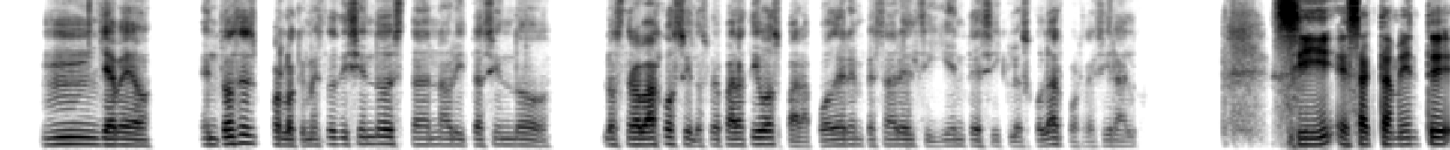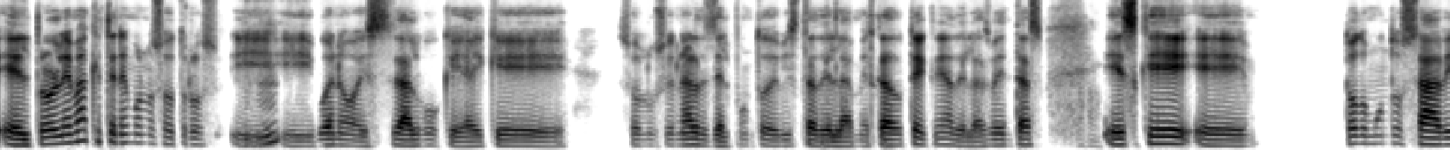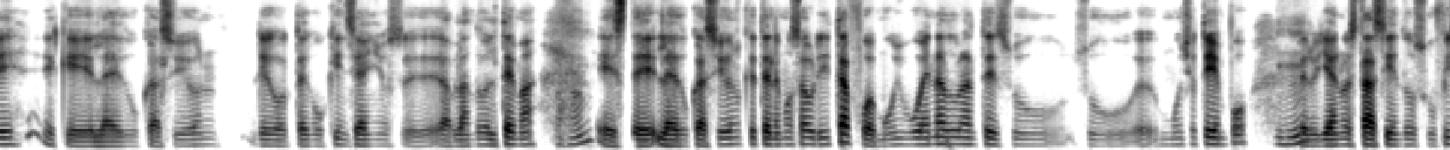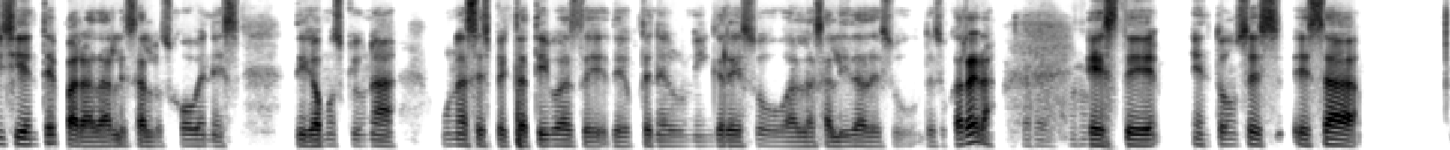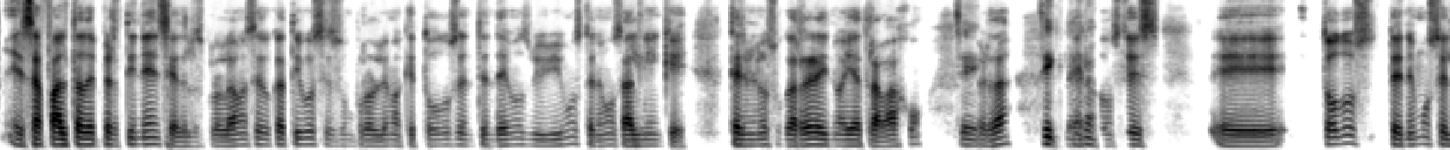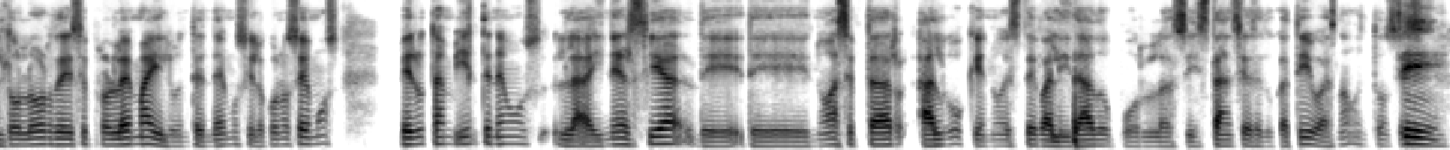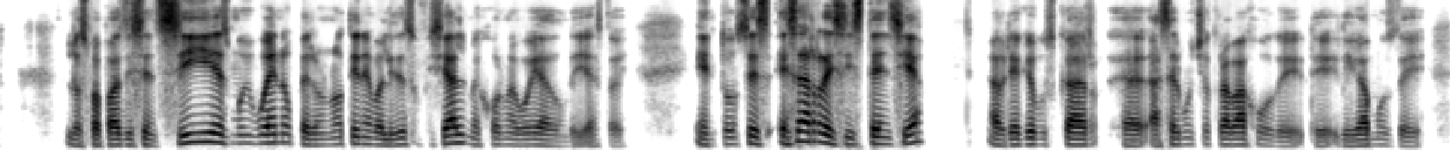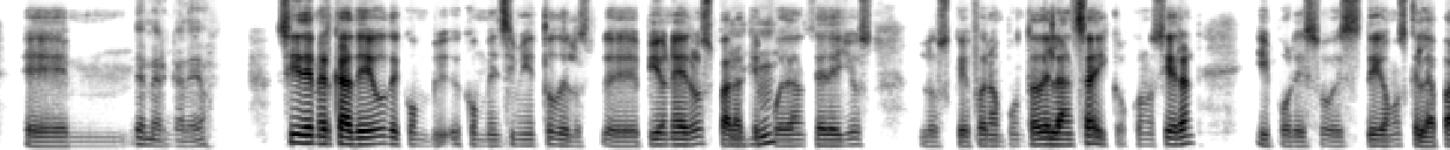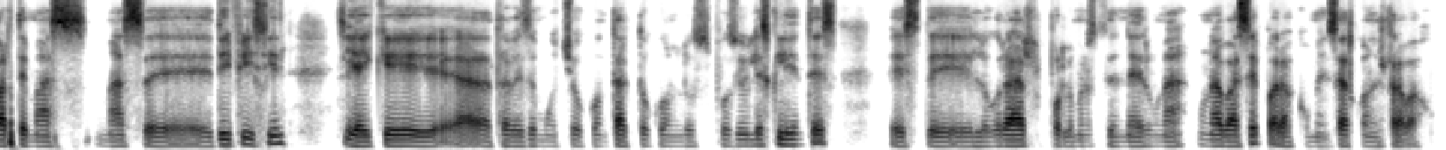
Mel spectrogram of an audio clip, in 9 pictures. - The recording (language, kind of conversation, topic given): Spanish, advice, ¿Cómo puedo formar y liderar un equipo pequeño para lanzar mi startup con éxito?
- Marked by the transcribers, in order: other background noise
